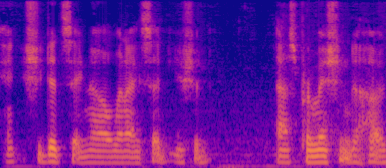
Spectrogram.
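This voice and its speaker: A man talks at a fairly slow pace. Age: 60s. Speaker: father. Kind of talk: podcast interview answer. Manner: hesitant, reflective.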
